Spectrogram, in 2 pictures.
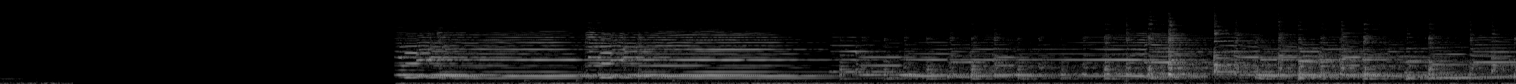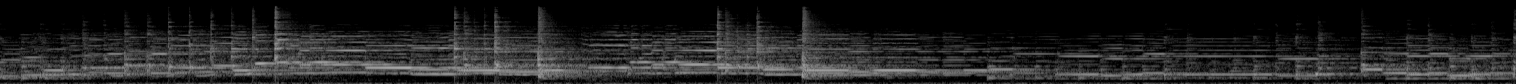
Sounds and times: Violin, fiddle: 4.0s - 30.3s.

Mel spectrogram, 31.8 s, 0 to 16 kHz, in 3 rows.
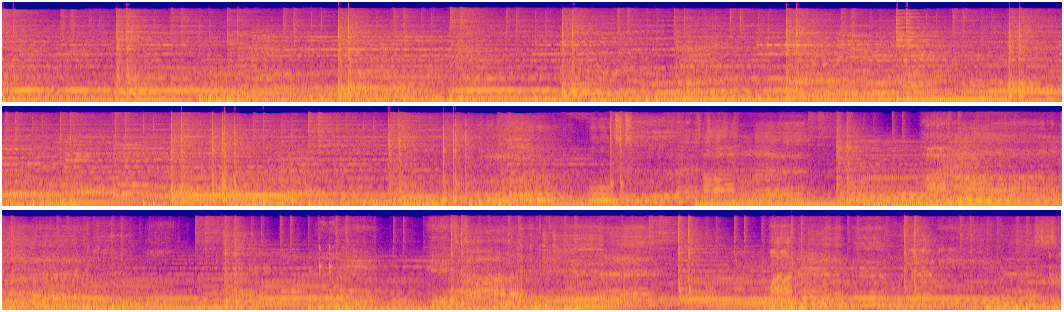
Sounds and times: Gospel music: 0.0s - 31.7s
Musical instrument: 0.0s - 31.7s
Singing: 15.4s - 19.1s, 19.8s - 31.7s.

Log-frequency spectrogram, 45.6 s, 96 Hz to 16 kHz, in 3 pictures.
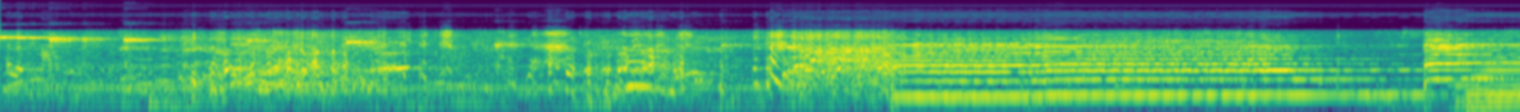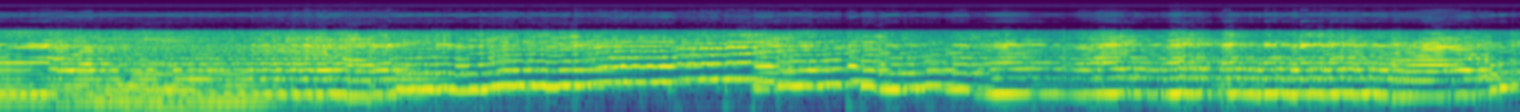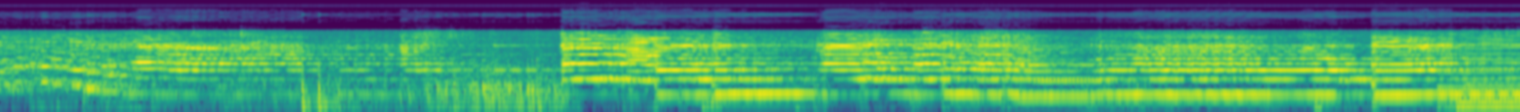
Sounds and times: Violin, fiddle: 8.6s - 45.6s.

